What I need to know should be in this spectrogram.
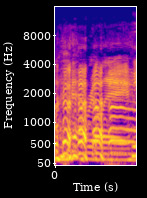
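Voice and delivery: laughing through words; can't stop laughing. Real, not acted.

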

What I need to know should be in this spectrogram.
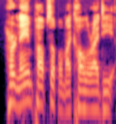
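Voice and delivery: ordinary talk, nothing marked

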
